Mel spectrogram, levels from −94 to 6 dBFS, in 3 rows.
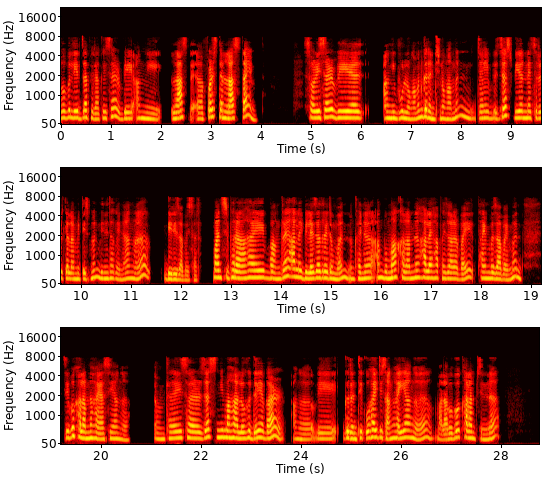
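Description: Dull, band-limited speech runs the full length of the recording, with nothing above 8 kHz and a plainly audible warbling, smeared texture on sustained sounds and sibilants. The likely cause is AAC compression, AAC-LC at a low bitrate, which fits roughly 24 kbps.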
